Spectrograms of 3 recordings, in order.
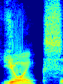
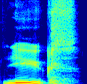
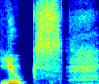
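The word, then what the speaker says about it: Yuke's: for the Dreamcast uh from uh joinks if I'm saying it correctly General must say that correctly yukes yukes okay so it's yukes and uh the physics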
